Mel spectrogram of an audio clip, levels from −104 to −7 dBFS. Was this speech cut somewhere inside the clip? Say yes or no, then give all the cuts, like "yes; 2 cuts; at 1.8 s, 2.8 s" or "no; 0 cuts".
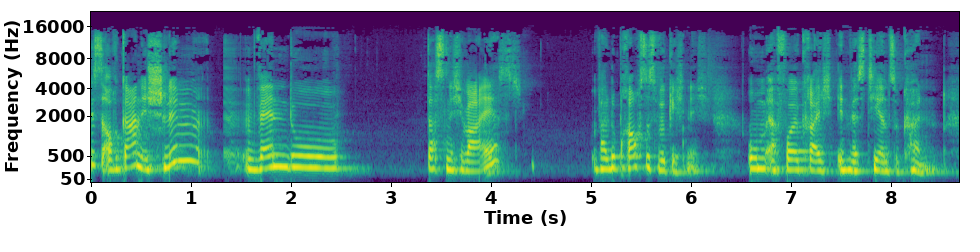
no; 0 cuts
